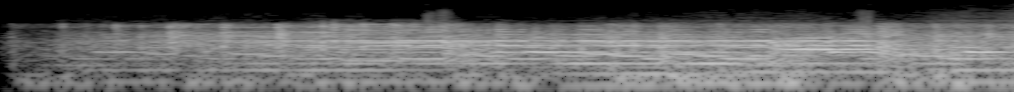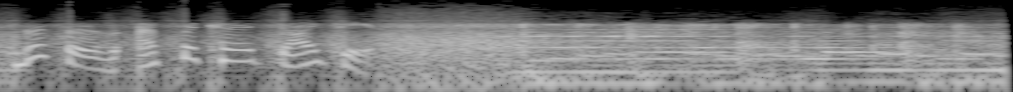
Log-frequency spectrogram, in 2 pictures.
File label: 15235 kHz english; Channel Africa; NRD 535 DG; Fribourg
